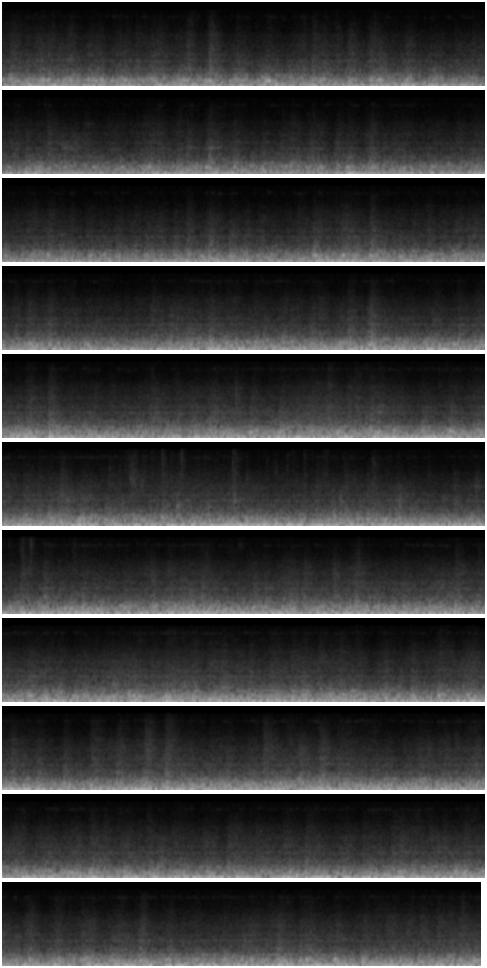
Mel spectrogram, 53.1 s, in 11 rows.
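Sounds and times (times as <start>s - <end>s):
train rumbling: 0.0s - 53.0s
faint rail clicks: 16.0s - 53.0s.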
